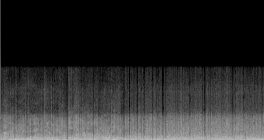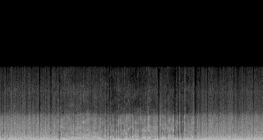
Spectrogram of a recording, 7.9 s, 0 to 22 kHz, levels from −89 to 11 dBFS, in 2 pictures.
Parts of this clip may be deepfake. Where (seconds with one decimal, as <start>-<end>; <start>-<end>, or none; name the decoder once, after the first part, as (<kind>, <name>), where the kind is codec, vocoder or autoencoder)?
0.0-1.9 (codec, HILCodec); 4.8-6.8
